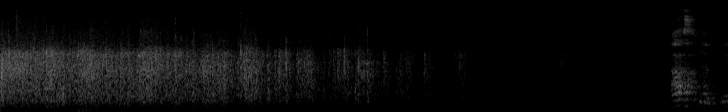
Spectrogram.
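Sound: audience applauding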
